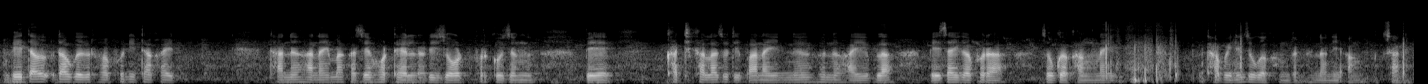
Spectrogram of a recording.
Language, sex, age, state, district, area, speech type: Bodo, male, 18-30, Assam, Kokrajhar, rural, spontaneous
